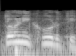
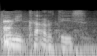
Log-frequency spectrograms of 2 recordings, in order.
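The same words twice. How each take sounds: First: The surname is said the older local way. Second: The surname is said with its final s. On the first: This is how the name was said back then. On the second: This is how the name would be said today.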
